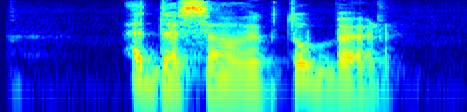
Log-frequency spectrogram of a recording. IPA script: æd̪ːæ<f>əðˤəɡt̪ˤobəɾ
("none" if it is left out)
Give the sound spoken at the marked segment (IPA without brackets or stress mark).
s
